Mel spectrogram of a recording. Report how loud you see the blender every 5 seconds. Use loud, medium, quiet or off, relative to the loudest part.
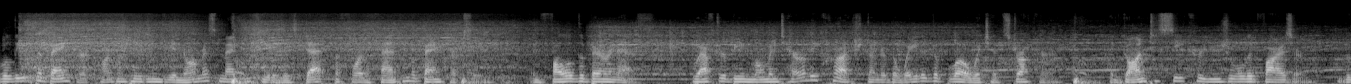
loud, medium, medium.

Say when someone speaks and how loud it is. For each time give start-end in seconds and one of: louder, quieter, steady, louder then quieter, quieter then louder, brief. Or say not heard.
0.0-13.4 steady.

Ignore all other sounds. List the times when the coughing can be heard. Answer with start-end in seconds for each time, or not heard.
2.3-2.8, 4.6-5.2, 10.7-11.2.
